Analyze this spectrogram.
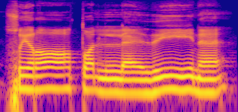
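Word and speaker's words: صِرَاطَ الَّذِينَ: গোড়া সামনের দাঁতের আগার সাথে লাগবে হ্যাঁ তাহলে সিরাতাল্লাজিনা সিরাতাল্লাজিনা জিনা ভুল উচ্চারণ সিরাতাল্লাজিনা তারপর শব্দটি হলো আন আন হামজাটি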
